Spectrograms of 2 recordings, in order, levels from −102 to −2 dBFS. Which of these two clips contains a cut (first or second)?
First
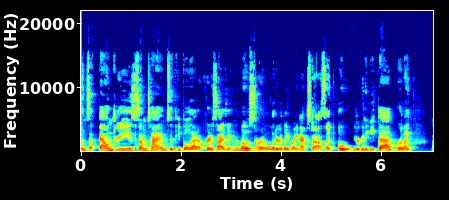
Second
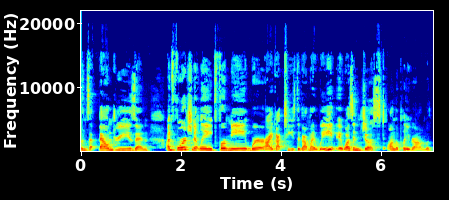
first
